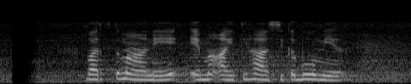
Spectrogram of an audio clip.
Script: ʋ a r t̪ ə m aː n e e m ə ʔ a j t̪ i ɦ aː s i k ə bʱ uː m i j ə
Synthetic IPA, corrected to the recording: ʋ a r t̪ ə m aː n e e m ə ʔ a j t̪ i ɦ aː s i k ə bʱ uː m i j ə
